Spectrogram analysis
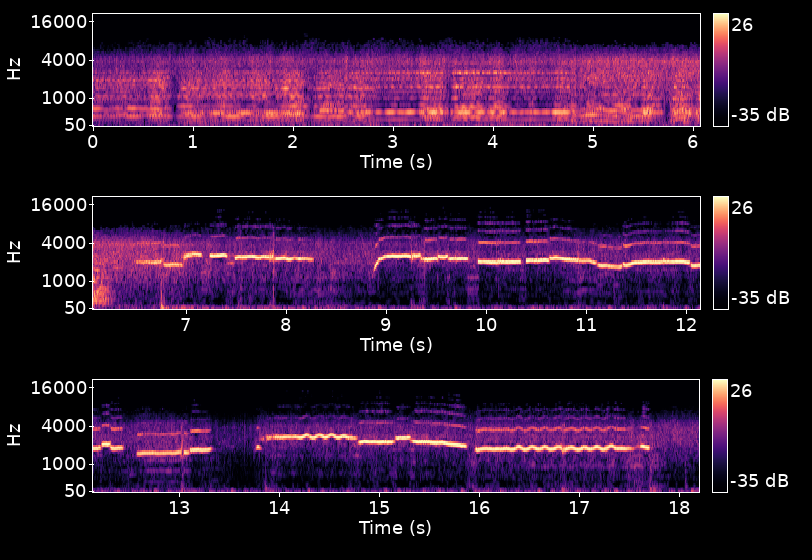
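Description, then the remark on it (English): After a few seconds of reedy, accordion-like chords, a person whistles a wandering melody clearly, the tune rising and falling in sustained notes with brief pauses. “Accordions, whistling, and all.”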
